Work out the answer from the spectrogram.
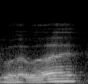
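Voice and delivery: stoned dude defending his pot; stoner voice. Retold or imitated. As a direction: play an offended pothead, bro. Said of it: "all the stoners out there are like".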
